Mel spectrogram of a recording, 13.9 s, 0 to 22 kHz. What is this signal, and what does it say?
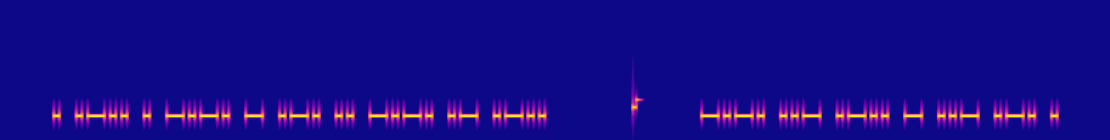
Morse code, heard as a keyed tone, about 17 wpm, 700 Hz. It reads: ELECTRICAL CULTURE
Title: Sentences from Top 1000 Words - Review Part 6 - New Word Drill - 17wpm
